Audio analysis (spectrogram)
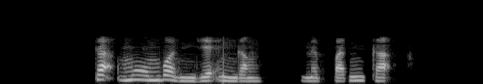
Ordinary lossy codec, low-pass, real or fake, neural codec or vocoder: MP3, 24 kbps; 3.6 kHz; real; none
